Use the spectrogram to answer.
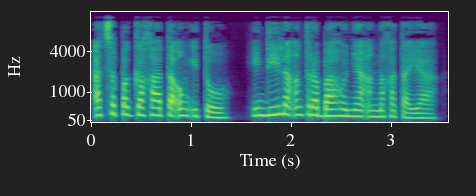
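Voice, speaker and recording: A woman's voice: a little high, animated, a little fast, darkish tone, dry recording, clean studio sound. A woman reading a scripted, suspenseful love story as narrator. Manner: dramatic, suspenseful.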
